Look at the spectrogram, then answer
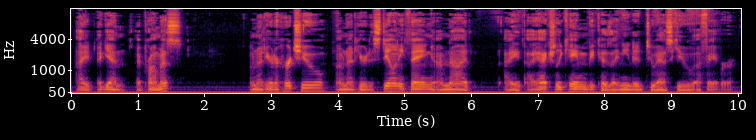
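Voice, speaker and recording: A man's voice: low-pitched, normal speed, darkish tone, close to an everyday voice. A man playing a meek, nerdy, newly turned vampire in an ASMR roleplay, hesitant, stammering and apologetic as he rambles. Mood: nervous, pleading.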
